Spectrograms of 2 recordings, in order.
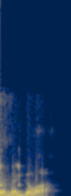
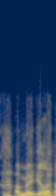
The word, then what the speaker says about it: amygdala: And in your book, there's a theme that you talk about how to tame your, I hope I say this correctly, amygdala? – Oh, I love that. The amygdala. – Amygdala, okay.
